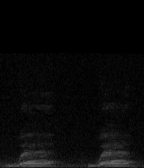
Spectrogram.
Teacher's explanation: It begins with the W consonant sound, where the lips will be in a very tight circle. Then the as in bed vowel, we.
